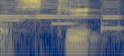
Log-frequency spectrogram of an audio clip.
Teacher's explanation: the U between unvoiced consonants, so it's barely heard if at all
